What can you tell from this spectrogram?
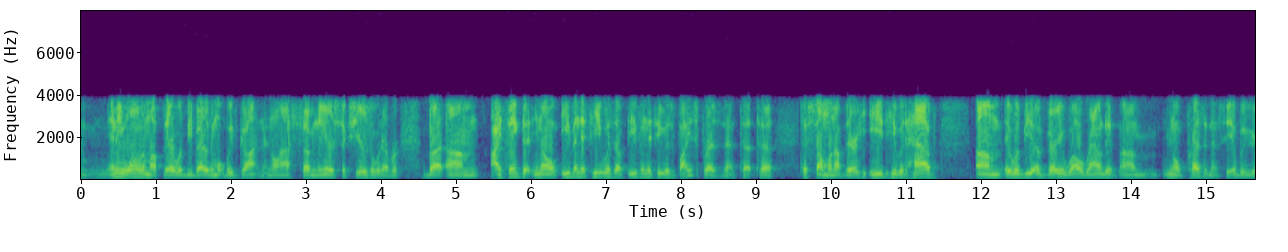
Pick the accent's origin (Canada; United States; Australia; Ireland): Canada; You know, I'm from Canada originally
